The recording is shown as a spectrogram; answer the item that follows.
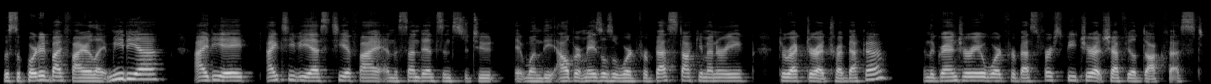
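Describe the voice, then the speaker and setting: A woman's voice: sits low, fairly even intonation, brisk. A woman moderating a panel discussion, thanking organizers and introducing panelists with frequent fillers.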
